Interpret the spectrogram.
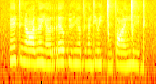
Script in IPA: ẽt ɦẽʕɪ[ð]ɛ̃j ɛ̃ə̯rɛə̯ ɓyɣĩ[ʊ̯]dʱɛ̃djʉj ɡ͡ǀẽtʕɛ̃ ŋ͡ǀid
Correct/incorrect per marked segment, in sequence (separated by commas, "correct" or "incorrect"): correct, incorrect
